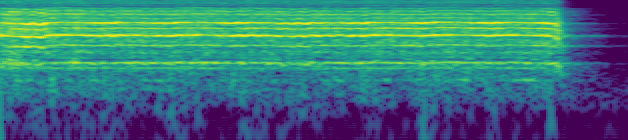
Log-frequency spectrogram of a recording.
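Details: Honda motorcycle speedometer spun by a drill on a cut speedometer cable: normal at low speed, then a loud, piercing high-pitched scream at speed that stops when spinning stops; dry, ungreased speedometer mechanism.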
